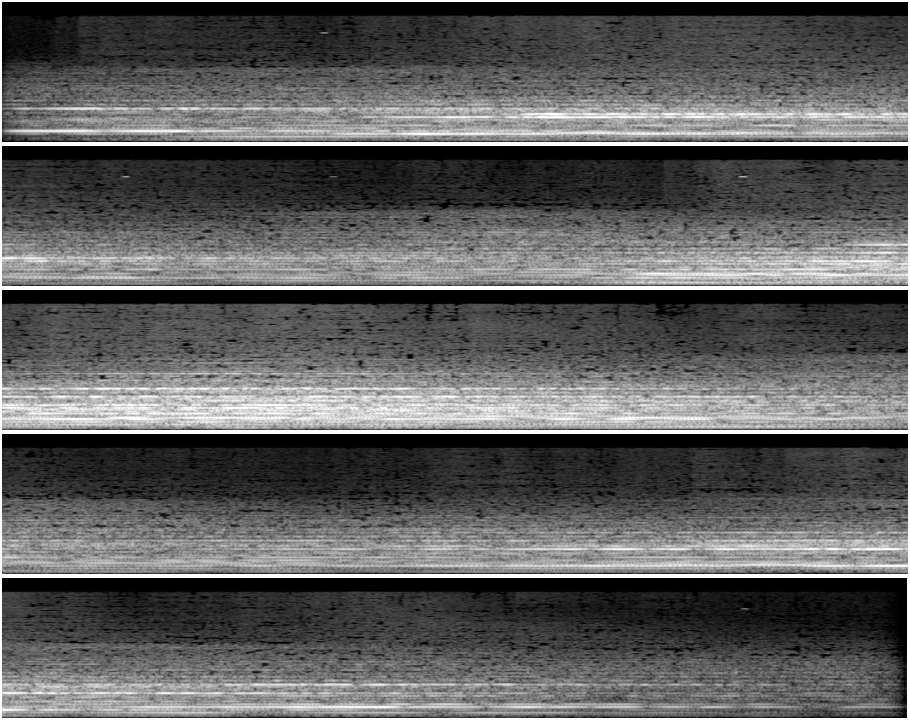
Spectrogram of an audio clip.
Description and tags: FX Te absolvo
A heavily processed chord progression, rather majestic.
